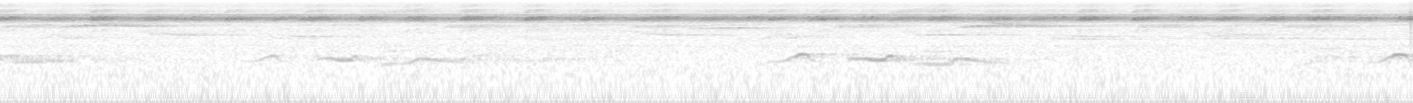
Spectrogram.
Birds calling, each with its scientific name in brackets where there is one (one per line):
Hauxwell's Thrush (Turdus hauxwelli)
Piratic Flycatcher (Legatus leucophaius)
Black-faced Antthrush (Formicarius analis)
Thrush-like Wren (Campylorhynchus turdinus)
